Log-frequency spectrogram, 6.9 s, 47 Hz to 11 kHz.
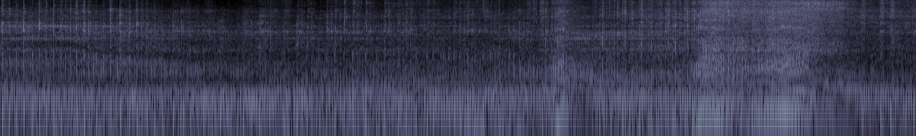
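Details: Chinese counterfeit chainsaw sold as a Stihl (MS 461), newly assembled and first start attempt: saw fires and holds a buzzing two-stroke run, then blips up in pitch a couple of times; starts and runs fine.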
